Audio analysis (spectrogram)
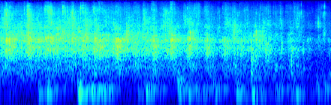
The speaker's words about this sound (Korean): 먼 길 오셨는데 우리 한번 크게 박수함으로 환영하면 좋겠습니다.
